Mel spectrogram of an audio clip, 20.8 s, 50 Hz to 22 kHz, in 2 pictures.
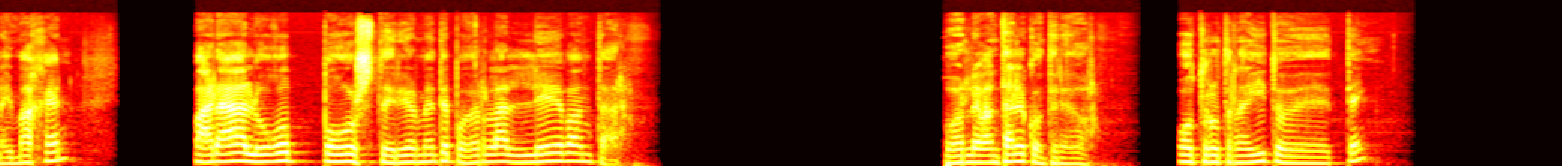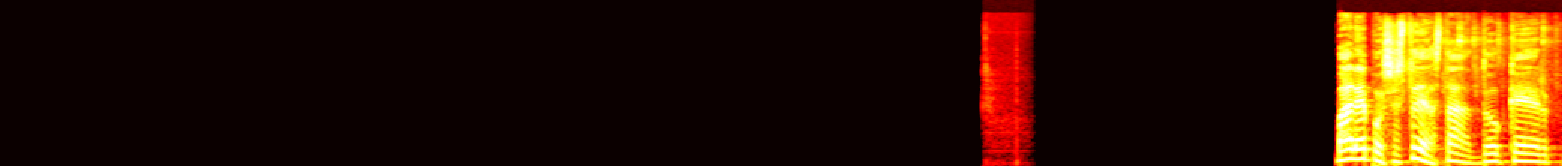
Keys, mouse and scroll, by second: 5.0 Return, 6.0 Return, 18.2 Return, 19.7-20.8 typing.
